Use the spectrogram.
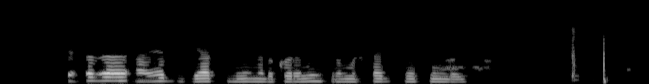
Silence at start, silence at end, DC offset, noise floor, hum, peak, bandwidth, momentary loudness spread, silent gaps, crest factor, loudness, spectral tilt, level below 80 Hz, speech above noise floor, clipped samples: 0.7 s; 0.45 s; under 0.1%; under -90 dBFS; none; -8 dBFS; 5.4 kHz; 19 LU; 0.79-0.84 s, 2.19-2.25 s, 3.65-3.71 s, 3.92-4.02 s, 4.94-5.68 s; 20 dB; -27 LUFS; -11.5 dB/octave; -70 dBFS; over 64 dB; under 0.1%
